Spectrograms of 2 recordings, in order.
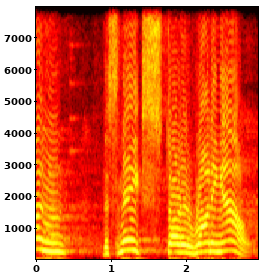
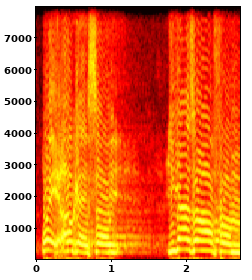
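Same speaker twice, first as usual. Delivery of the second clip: normal talking voice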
